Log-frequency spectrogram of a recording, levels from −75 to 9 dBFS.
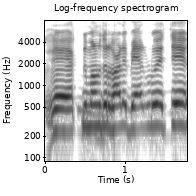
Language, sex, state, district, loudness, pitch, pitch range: Bengali, male, West Bengal, Malda, -14 LUFS, 270 Hz, 250-275 Hz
